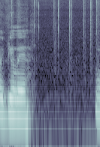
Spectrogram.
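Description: A few light, irregular clicks and crackles as the white protective film over a new iPhone's screen is peeled up by its pull tab.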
